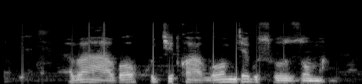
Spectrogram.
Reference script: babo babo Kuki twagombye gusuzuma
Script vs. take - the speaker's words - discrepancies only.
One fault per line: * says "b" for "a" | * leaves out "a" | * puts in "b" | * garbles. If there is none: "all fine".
* leaves out "babo"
